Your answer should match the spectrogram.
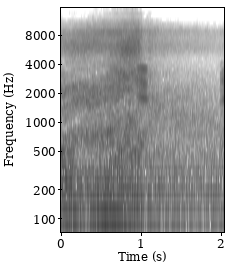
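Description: A car passing close by: the road noise swells over the first second and then fades away.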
